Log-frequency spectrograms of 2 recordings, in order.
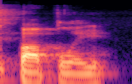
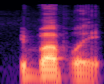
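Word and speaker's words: Boepple: sure you can correct me on how to pronounce that it's it's buley buley and if you guys know she played Amanda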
